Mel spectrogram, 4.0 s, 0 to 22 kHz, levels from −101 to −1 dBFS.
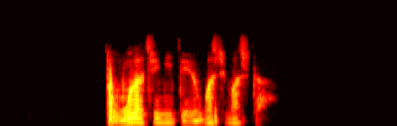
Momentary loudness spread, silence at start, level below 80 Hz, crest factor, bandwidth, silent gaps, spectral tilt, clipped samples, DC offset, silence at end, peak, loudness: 17 LU; 1.05 s; -66 dBFS; 26 dB; 6.4 kHz; none; -8.5 dB/octave; under 0.1%; under 0.1%; 1.35 s; -4 dBFS; -26 LUFS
